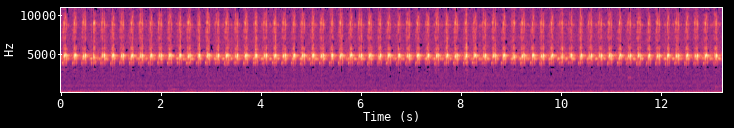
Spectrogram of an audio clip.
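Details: A cricket sings a continuous train of shrill, evenly spaced chirps at a fast, regular pace over quiet low background hum.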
